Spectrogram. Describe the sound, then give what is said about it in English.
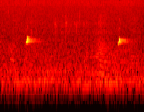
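Insects on the summit of Mount Israel in the White Mountains give two brief, high, sharp chirps about two seconds apart over a faint, steady outdoor hiss. “Though Wilkes has only been recording for a few days, his audio map of the White Mountains is already studded with sounds, from the birds and bugs atop Mount Israel,”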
